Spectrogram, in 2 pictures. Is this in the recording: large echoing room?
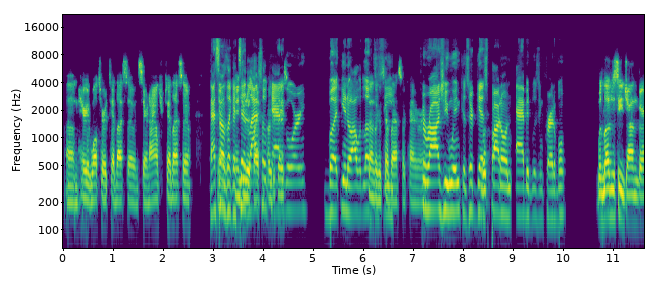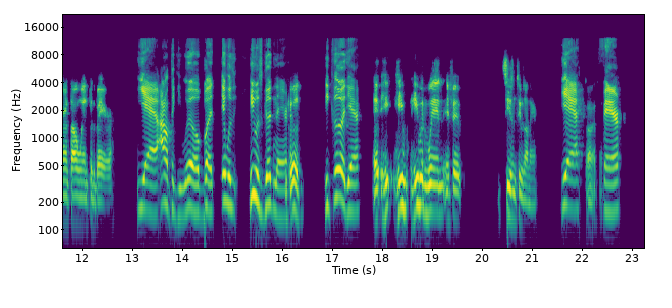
no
